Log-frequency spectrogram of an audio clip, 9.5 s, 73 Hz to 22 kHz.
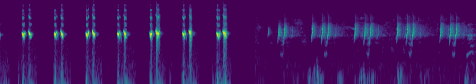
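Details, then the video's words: Common quail calling at night: paired sharp clipped notes repeated about every 0.6 seconds, seven times in a row, followed by a softer, rougher run of rasping phrases. "Batair ki awaz rat ki awaz"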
